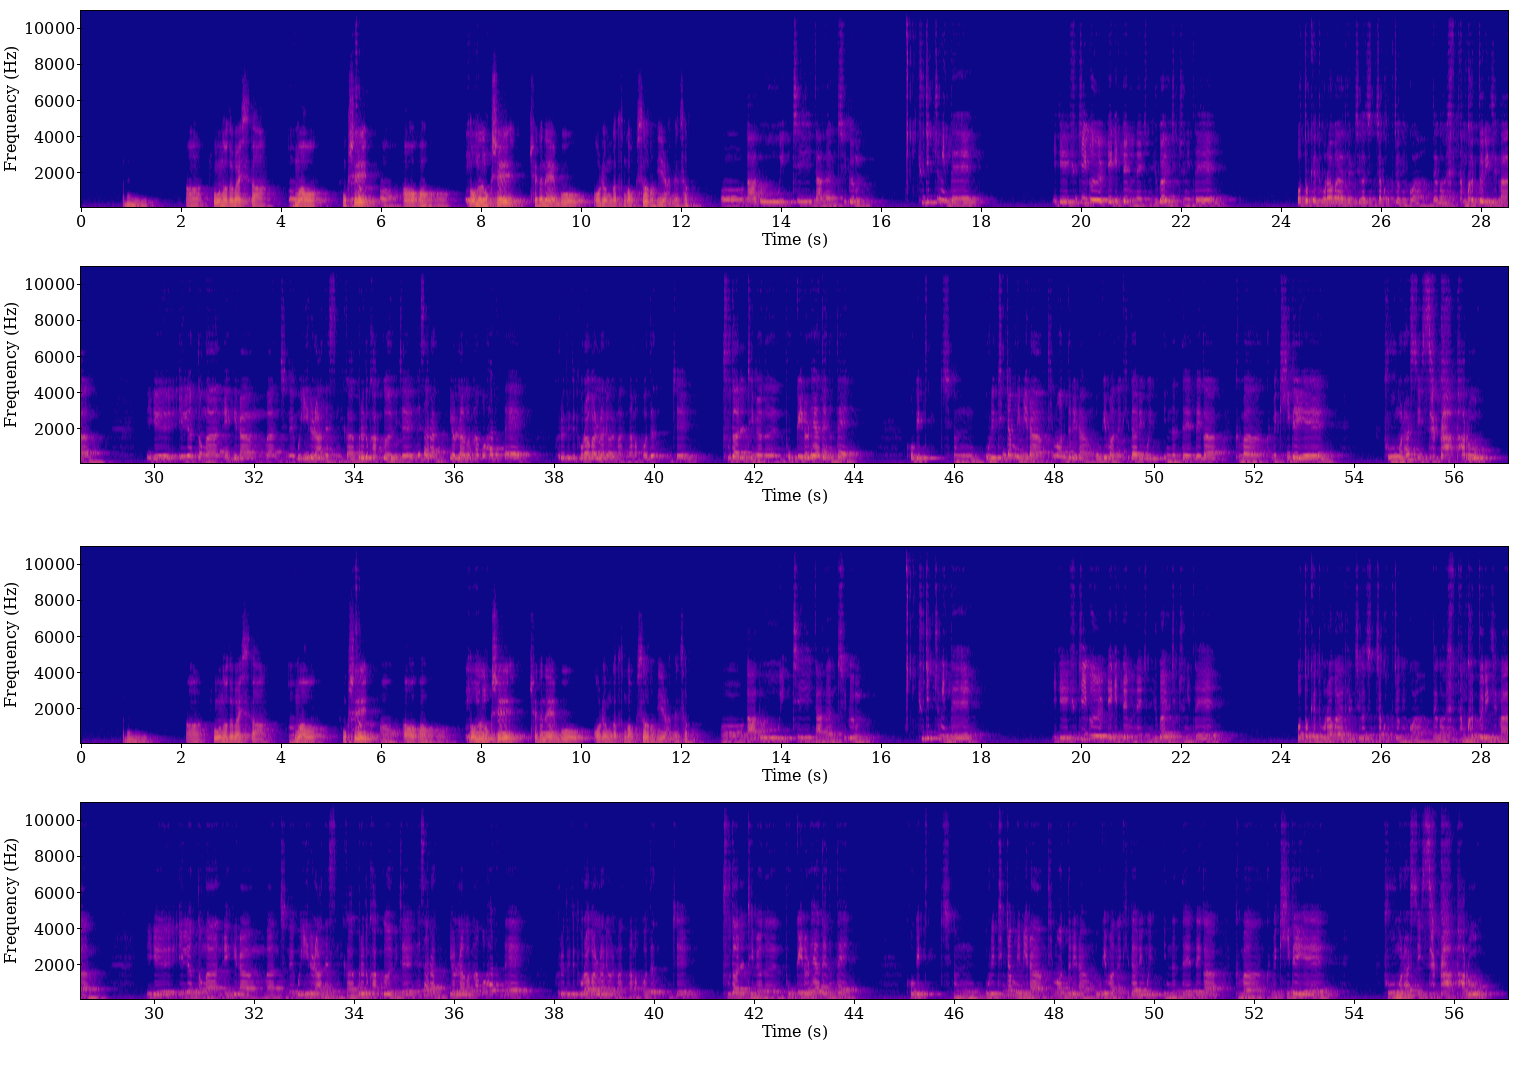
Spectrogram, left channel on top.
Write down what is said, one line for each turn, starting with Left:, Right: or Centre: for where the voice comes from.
Left: 음, 아, 좋은 어드바이스다.
Right: 어.
Left: 고마워. 혹시
Right: 그래서, 어,
Left: 어, 어, 어.
Right: 얘-
Left: 너는
Right: 얘기,
Left: 혹시 최근에 뭐 어려움 같은 거 없어? 일하면서?
Right: 어, 나도 있지. 나는 지금 휴직 중인데, 이게 휴직을, 아기 때문에 지금 육아휴직 중인데, 어떻게 돌아가야 될지가 진짜 걱정인 거야. 내가 <laughs> 했던 것들이지만. 이게 1년 동안 아기랑만 지내고 일을 안 했으니까 그래도 가끔 이제 회사랑 연락은 하고 하는데 그래도 이제 돌아갈 날이 얼마 안 남았거든. 이제 두 달을 뒤면은 복귀를 해야 되는데 거기 지- 지금 우리 팀장님이랑 팀원들이랑 오기만을 기다리고 있- 있는데 내가 그만큼의 기대에 부응을 할 수 있을까? <laughs> 바로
